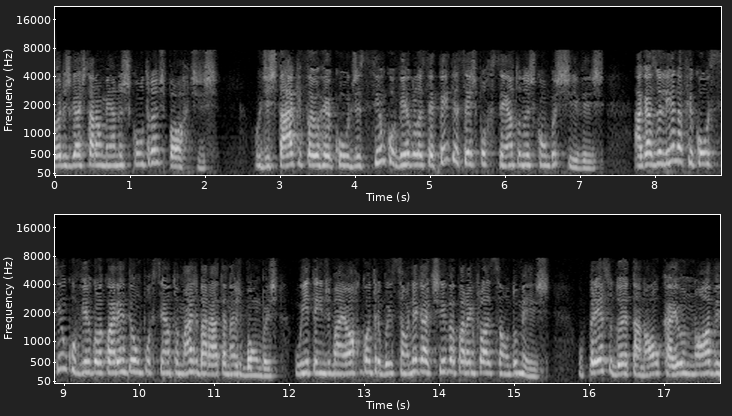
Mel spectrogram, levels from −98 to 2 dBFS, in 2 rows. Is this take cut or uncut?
uncut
